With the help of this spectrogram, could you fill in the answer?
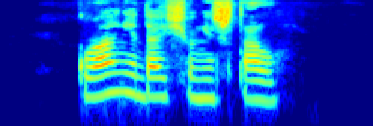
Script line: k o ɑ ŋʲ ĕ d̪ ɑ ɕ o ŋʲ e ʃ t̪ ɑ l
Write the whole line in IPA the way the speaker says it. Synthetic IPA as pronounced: k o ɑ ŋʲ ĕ d̪ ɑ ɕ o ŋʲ e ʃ t̪ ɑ l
